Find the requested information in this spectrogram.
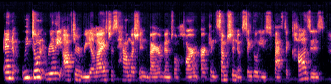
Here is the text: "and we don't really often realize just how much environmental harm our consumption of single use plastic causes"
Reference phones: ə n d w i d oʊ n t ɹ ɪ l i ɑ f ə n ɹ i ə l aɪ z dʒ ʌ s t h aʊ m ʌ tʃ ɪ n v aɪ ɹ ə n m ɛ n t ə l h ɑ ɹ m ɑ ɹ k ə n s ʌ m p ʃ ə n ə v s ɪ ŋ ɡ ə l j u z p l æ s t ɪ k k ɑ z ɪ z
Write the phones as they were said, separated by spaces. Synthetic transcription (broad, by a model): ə n w i d oʊ n t ɹ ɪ l i ɑ f ə n ɹ i ə l aɪ z dʒ ʌ s t h aʊ m ʌ tʃ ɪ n v aɪ ɹ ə n m ɛ n t l h ɑ ɹ m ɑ ɹ k ə n s ʌ m p ʃ ə n ə v s ɪ ŋ ɡ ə l j u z p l æ s t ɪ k k ɑ z ɪ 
